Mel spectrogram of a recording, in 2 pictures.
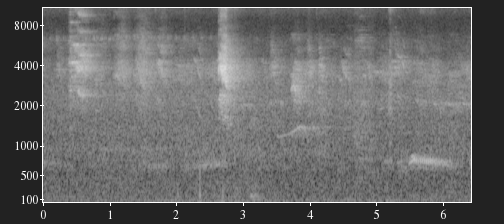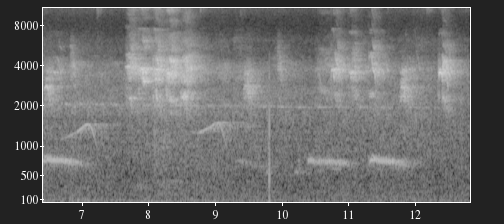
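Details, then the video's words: Birds chirping early in the morning: repeated soft rising whistles and short low whistled notes alternate with clusters of high-pitched chirps and a few sharp tweets, against steady ambient hiss. "Early morning # Birds # chirping"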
